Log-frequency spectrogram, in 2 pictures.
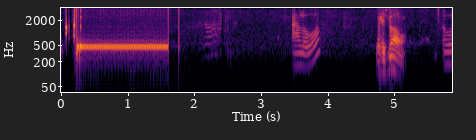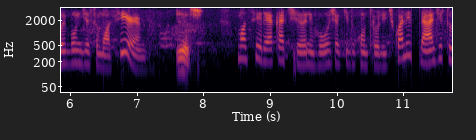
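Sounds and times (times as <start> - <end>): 
telephone call-transfer tone: 0.0 - 1.6
speech: 4.8 - 11.7.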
